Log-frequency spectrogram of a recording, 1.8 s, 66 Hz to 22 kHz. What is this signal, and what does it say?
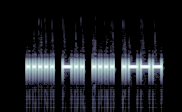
Morse code, heard as a keyed tone, about 40 wpm, 700 Hz. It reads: 5DHJ
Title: Four Challenging Letter-Number Combinations 40wpm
